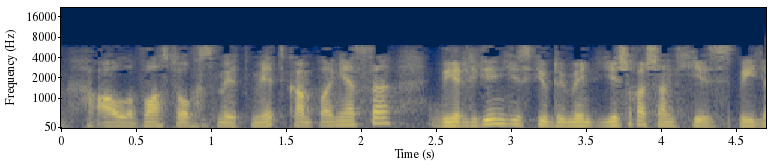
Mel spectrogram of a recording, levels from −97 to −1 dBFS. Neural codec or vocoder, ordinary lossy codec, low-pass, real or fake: codec, 16 kHz in and 24 kHz out, 0.6 kbps, FocalCodec, streaming, 4096 codes; MP3, 24 kbps; 7.2 kHz; fake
